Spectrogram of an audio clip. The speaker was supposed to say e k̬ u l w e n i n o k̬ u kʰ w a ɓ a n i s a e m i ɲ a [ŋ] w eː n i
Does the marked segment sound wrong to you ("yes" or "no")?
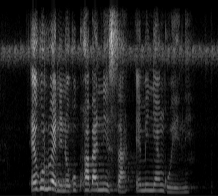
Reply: no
